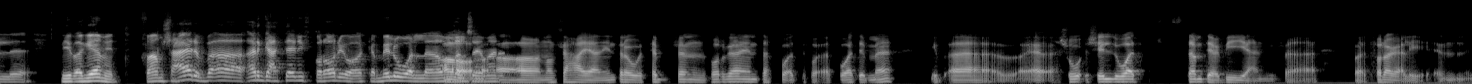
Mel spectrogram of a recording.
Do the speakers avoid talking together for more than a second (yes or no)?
yes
